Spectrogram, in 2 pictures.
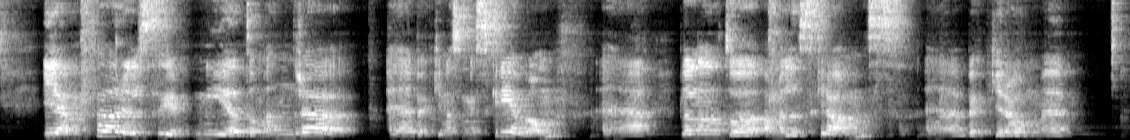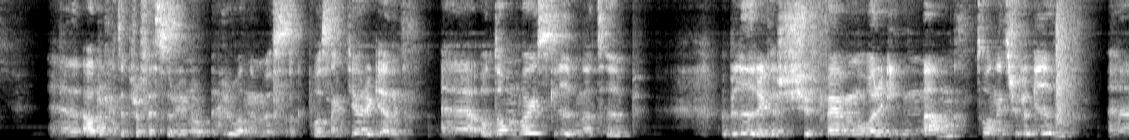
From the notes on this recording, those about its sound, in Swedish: JA DET ÄR HEMSKT LJUD I DET HÄR AVSNITTET.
